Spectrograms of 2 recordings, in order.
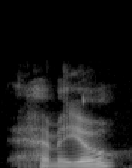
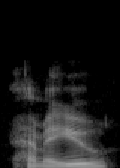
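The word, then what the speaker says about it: hameau: He inspired Queen Marie Antuinette to transform a remote corner of the park of Versailles into a peasant village or hameo. Hameu spell it.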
